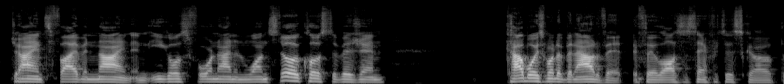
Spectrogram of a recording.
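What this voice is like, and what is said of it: Strained, fading hoarse voice. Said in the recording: “I'm losing my voice at this point.”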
